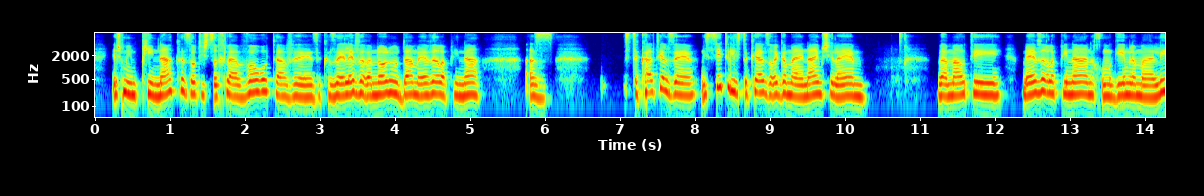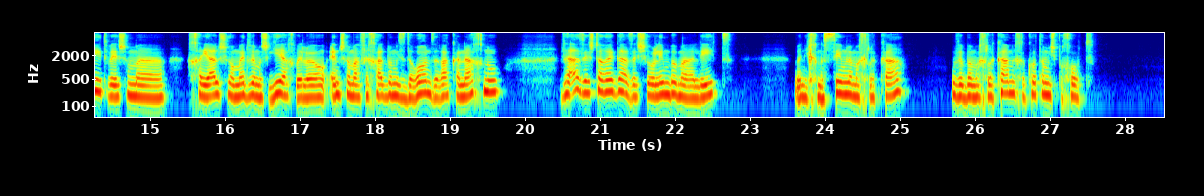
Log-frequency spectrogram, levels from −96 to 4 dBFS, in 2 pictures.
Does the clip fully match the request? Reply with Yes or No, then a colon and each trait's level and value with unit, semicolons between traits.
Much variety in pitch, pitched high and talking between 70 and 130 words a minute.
No: average, 3.3 semitones; high, 195 Hz; average, 120 wpm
